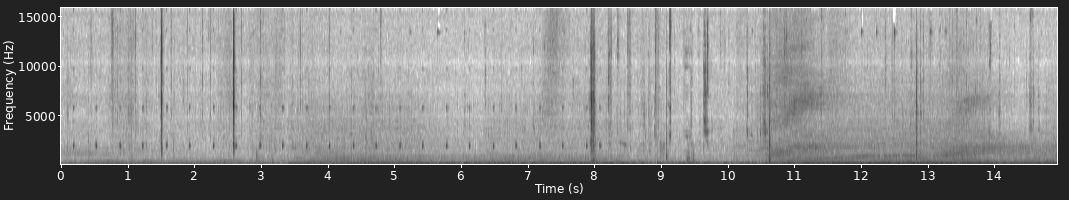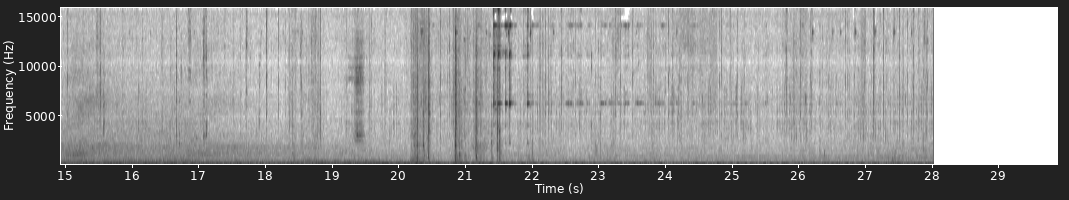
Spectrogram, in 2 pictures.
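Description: Car interior sound while driving: a steady low engine and road rumble that grows louder over the first few seconds as the car picks up speed. A light, quick, regular ticking sounds during the first few seconds.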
